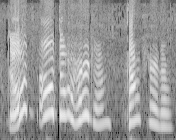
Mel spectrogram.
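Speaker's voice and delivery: high-pitched, worried plea; alarmed pleading. Real, not acted. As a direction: plead with a pet in sudden alarm. Pleading as cat attacks snake.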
